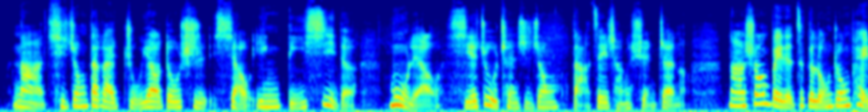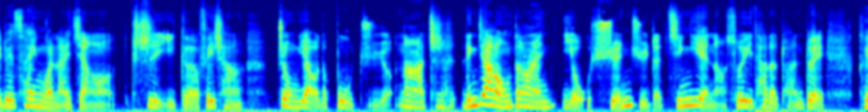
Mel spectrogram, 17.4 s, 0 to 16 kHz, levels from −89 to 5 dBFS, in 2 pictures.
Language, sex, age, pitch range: Chinese, female, 20-39, 185-225 Hz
